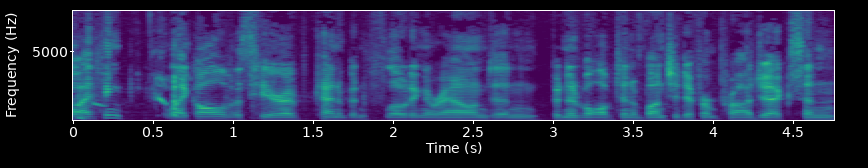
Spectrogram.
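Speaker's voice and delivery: normal talking voice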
